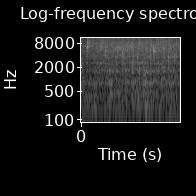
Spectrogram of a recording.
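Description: Green and yellow peppers frying in a pan while being stirred, a steady close hiss and sizzle with no talking.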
